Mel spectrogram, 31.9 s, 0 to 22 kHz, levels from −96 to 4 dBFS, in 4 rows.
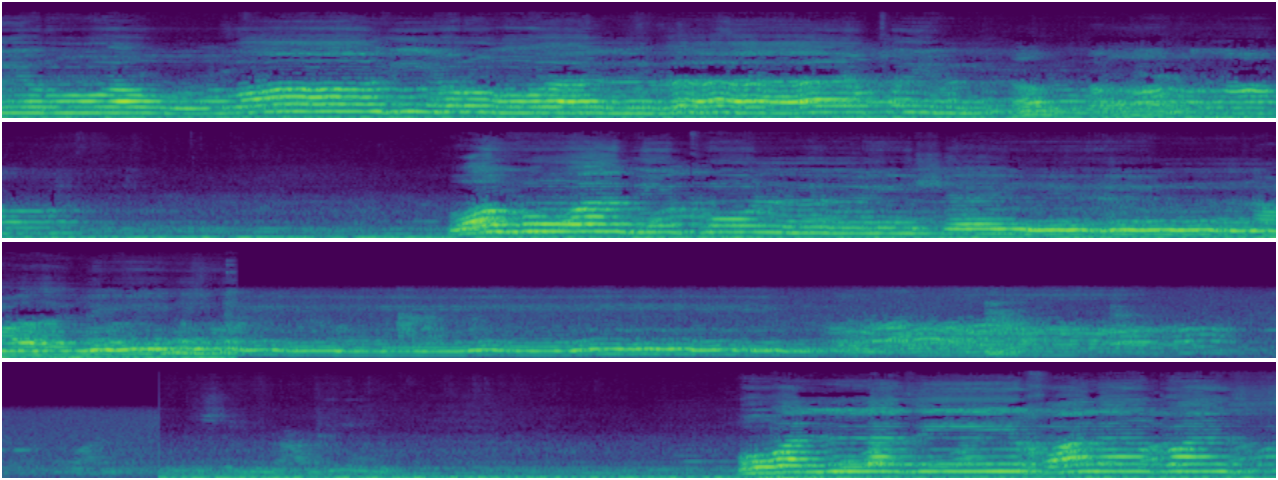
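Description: From 17.39 s to 24.87 s the sound suddenly goes dull and boxy. Nothing comes through above about 4.4 kHz, the level drops by about 5 dB, and new background noise shows up roughly 30 dB under the signal. The change is instant, with no gap at either edge, and at 24.87 s the full band comes straight back. That points to an input switched to a poorer device, likely a fallback mic or a headset's call profile, then switched back.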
